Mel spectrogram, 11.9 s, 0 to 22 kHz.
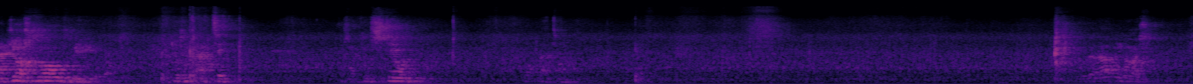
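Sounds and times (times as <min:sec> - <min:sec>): rustling of bodies on a mat: 0:00.0 - 0:11.9.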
